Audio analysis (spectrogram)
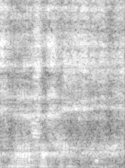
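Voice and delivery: quiet exhaled oh in character; soft acted "oh". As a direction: let out a hushed, breathy oh. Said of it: "as he's like".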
